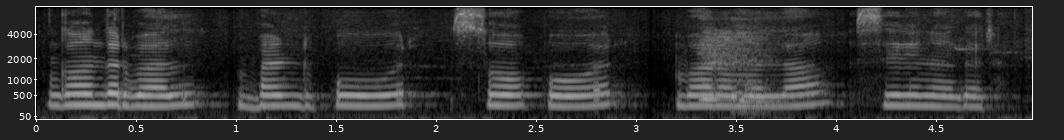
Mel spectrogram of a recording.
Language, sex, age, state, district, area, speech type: Kashmiri, female, 18-30, Jammu and Kashmir, Bandipora, rural, spontaneous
